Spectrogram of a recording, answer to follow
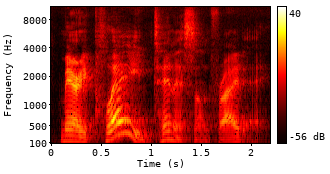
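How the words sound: The word played is stressed. She played rather than watched. "Mary played tennis, not watched"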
